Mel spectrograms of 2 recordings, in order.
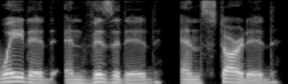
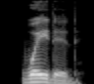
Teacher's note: in waited and visited and started, the ed sounds like e d with a small extra syllable.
